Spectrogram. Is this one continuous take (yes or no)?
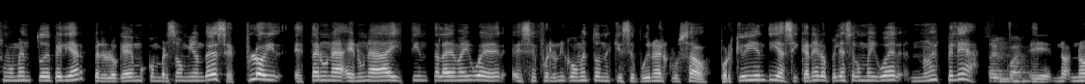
yes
